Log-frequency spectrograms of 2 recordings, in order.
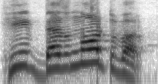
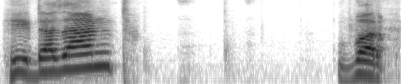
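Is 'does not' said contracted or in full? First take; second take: in full; contracted. First: Does not is said as two full words. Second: Does not is shortened into one word.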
